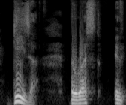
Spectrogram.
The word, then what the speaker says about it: Giza: that comes after it you will pronounce the G sound not the J sound okay let's review one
